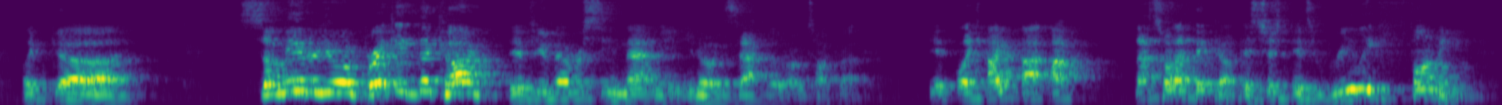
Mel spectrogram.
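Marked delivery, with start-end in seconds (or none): 1.6-3.4 put-on furious, very high-pitched, heavy Indian accent. Quoting a meme line: imitating an angry heavy Indian accent. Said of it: "a really heavy Indian accent and you're angry".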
